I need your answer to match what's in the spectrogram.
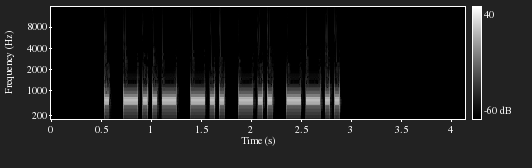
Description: Morse code, heard as a keyed tone, about 25 wpm, 700 Hz. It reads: EXDDZ
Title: Code Groups - 5 Letters - 25wpm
